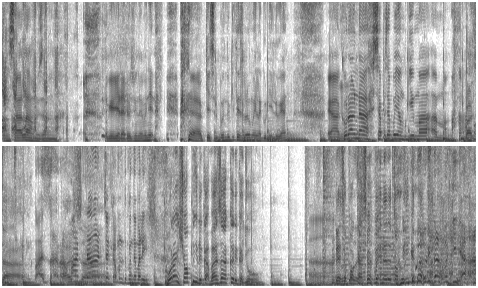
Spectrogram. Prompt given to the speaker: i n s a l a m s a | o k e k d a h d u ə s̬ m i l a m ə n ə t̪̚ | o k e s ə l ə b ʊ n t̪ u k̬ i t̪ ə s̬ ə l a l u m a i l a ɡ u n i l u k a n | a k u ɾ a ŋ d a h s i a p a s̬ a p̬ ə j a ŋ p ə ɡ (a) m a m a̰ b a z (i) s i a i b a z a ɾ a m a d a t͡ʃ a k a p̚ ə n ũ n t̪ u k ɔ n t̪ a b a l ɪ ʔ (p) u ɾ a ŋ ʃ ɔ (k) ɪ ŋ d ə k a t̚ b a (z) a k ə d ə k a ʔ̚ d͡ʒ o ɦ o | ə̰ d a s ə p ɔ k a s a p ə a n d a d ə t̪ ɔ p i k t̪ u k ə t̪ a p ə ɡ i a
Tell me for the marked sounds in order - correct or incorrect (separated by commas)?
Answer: incorrect, incorrect, incorrect, incorrect, correct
